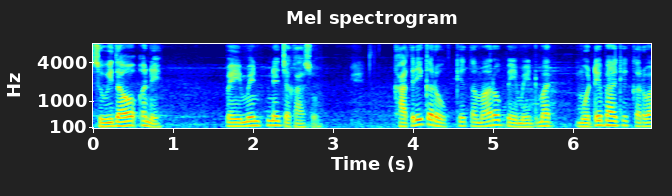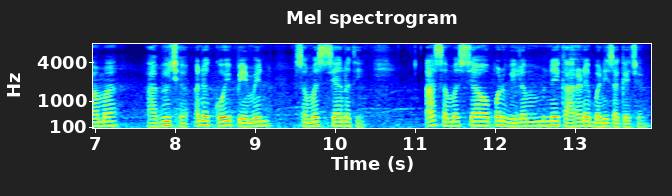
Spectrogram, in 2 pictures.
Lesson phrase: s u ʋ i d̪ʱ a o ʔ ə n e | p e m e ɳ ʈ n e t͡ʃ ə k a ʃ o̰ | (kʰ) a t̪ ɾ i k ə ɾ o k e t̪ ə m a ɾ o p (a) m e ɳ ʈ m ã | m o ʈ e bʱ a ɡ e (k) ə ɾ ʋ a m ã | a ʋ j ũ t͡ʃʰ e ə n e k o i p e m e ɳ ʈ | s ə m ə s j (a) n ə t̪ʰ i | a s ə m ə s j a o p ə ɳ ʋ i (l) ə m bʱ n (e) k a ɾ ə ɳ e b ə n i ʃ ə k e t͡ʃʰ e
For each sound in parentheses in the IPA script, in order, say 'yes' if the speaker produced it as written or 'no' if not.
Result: yes, no, yes, yes, yes, yes

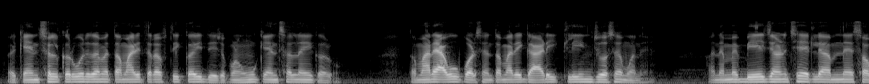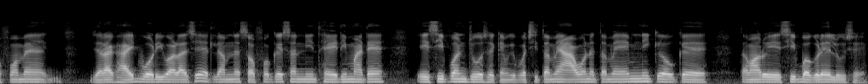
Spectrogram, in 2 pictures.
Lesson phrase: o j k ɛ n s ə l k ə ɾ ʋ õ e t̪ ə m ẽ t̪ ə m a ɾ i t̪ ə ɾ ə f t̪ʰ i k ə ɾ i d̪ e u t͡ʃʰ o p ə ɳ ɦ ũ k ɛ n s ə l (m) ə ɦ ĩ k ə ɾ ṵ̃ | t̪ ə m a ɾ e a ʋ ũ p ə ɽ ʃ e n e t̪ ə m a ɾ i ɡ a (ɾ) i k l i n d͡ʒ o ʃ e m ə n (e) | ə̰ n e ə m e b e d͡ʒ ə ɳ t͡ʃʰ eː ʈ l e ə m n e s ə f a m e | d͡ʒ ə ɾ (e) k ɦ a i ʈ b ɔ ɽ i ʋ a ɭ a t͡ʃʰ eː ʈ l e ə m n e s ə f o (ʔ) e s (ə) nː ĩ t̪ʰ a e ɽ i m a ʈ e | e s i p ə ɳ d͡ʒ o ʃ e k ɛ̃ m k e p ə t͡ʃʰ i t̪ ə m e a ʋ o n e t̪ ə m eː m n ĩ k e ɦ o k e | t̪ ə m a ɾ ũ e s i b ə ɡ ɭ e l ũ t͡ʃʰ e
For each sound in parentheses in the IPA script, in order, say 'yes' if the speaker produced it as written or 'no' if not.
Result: no, no, yes, no, no, yes

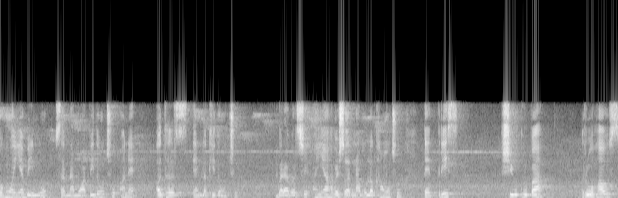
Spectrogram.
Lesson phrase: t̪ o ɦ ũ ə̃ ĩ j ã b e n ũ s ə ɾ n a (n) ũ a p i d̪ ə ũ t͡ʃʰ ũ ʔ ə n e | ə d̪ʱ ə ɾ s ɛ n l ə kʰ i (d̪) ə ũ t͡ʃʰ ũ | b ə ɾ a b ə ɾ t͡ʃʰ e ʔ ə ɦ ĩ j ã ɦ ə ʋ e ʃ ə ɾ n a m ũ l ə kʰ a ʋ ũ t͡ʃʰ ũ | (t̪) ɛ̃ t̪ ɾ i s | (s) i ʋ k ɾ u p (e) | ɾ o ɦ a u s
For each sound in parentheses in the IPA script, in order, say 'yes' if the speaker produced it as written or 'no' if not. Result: no, yes, yes, no, no

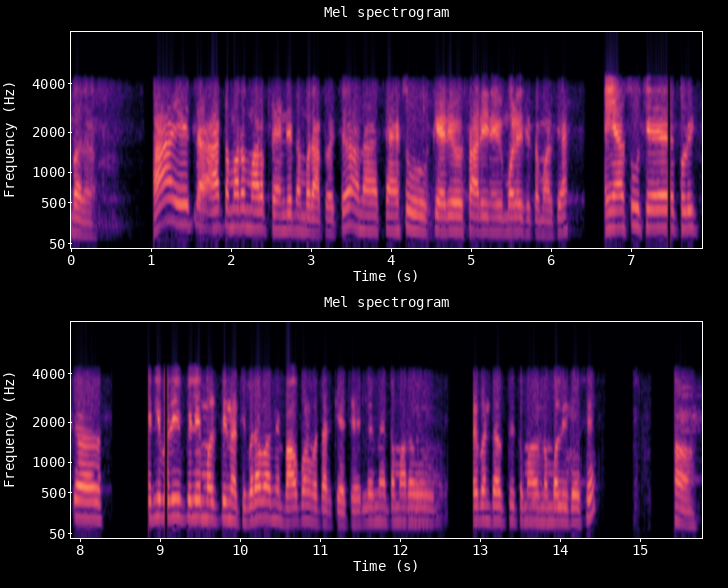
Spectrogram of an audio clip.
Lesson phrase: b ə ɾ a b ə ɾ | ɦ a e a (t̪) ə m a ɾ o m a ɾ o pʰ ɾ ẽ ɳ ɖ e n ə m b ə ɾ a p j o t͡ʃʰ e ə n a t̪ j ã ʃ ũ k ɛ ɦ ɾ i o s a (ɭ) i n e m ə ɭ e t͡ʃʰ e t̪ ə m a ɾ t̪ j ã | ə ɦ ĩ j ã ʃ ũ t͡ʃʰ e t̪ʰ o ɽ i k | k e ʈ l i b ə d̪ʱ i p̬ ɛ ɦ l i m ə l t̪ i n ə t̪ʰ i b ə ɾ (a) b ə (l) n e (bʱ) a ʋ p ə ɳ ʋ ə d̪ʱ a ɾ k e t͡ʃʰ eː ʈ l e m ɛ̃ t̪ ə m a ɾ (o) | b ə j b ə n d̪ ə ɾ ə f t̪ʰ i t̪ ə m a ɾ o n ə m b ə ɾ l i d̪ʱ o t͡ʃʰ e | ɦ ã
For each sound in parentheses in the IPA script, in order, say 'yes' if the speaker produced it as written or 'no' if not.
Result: yes, no, yes, no, yes, yes

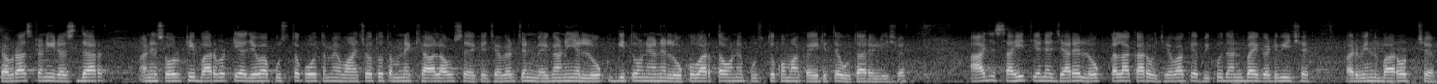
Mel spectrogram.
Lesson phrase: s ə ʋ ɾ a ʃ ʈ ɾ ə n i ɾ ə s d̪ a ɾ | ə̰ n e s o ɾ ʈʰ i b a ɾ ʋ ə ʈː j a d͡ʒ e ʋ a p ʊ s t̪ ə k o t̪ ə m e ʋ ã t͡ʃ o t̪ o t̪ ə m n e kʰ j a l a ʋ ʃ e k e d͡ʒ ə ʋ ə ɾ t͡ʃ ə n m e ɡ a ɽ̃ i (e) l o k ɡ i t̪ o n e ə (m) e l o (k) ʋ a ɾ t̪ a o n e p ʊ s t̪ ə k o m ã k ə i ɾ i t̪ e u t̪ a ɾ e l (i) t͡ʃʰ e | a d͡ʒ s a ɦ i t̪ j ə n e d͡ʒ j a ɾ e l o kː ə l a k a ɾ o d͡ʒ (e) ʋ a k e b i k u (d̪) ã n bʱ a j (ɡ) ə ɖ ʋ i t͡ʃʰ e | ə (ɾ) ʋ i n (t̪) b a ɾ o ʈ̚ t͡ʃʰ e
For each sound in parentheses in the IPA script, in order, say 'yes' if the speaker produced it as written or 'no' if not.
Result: yes, no, yes, yes, yes, yes, yes, yes, no

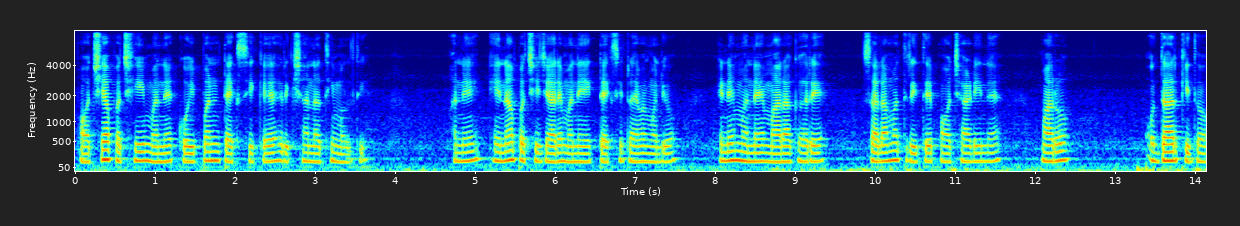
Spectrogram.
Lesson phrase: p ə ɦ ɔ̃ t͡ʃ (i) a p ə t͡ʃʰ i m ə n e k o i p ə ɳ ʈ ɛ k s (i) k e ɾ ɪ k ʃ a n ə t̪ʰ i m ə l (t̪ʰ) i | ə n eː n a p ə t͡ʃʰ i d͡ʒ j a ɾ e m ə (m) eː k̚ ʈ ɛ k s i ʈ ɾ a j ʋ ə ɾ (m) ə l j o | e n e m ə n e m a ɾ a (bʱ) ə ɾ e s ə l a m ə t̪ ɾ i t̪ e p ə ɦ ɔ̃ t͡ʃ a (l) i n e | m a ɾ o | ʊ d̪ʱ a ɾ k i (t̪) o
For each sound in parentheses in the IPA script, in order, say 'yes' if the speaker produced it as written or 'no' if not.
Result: no, yes, no, no, yes, no, no, no

